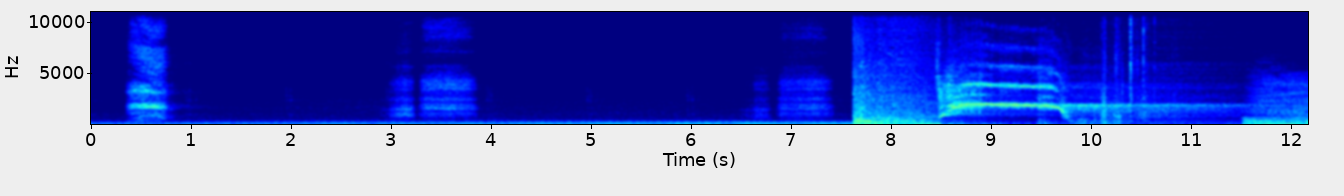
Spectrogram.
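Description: A woman's sobbing gasps, three short breaths spaced a few seconds apart, then a loud, high scream held for about two seconds. Near the end a low, ominous music drone comes in.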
